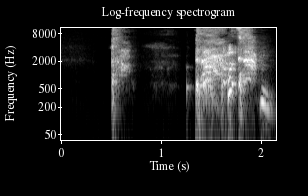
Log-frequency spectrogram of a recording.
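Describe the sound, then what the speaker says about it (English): Two bursts of coughing from a person recovering from pneumonia: a short single cough, a pause, then a longer rough fit of several coughs, close and fairly loud. "I might cough once in a while."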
